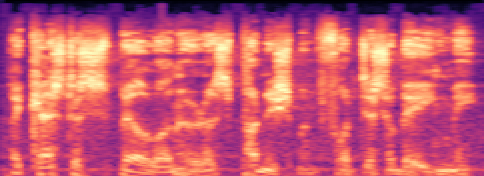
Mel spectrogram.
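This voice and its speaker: A man's voice: extremely low pitch, sing-song, brisk, fairly bright tone, a little hiss or hum, heavily acted. A man playing a stern, haughty older king in a fantasy game, imperious and formal. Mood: grudging resolve. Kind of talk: dramatic fantasy game acting.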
